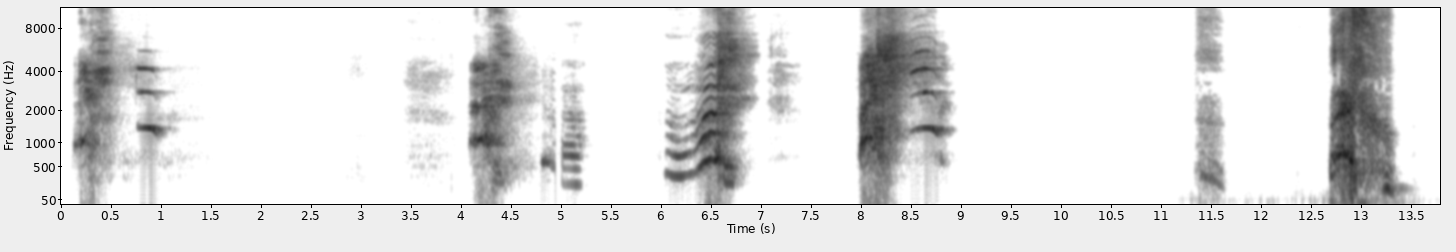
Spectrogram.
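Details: A series of separate human sneezes, each a sharp burst with a voiced 'achoo' quality, used for auditory discrimination training: sneeze.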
